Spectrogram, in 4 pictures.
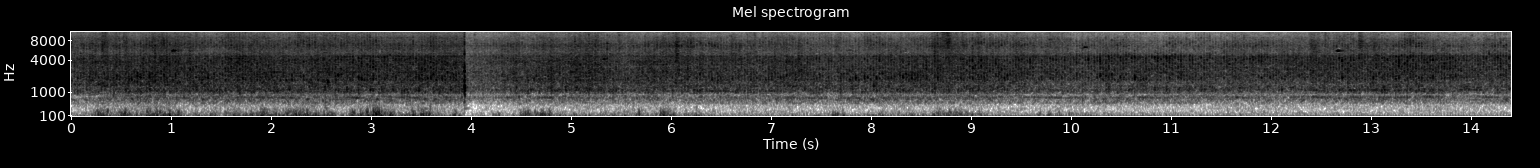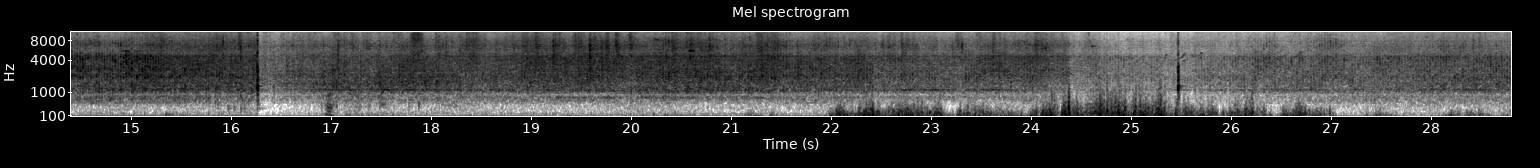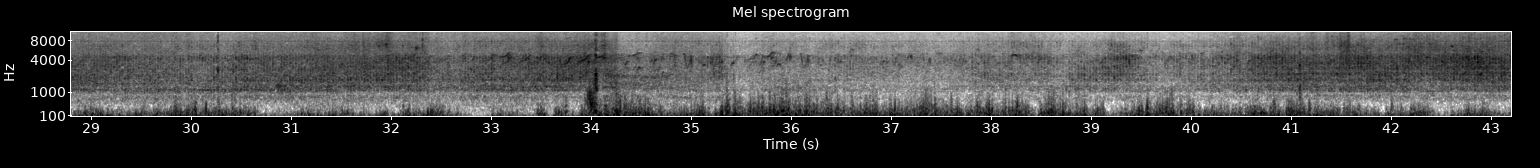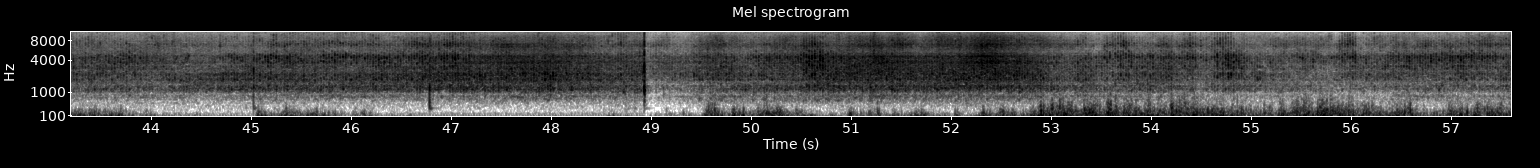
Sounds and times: Idling: 0.0s - 57.6s
Vehicle: 0.0s - 57.6s.

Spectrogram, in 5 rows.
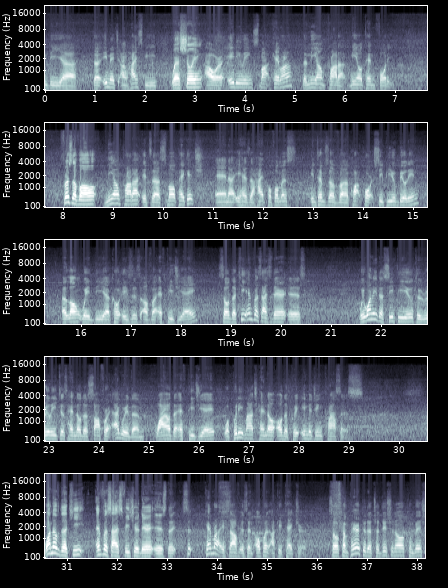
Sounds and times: Speech: 0.0s - 7.0s, 8.0s - 20.5s, 21.6s - 29.3s, 30.6s - 38.1s.

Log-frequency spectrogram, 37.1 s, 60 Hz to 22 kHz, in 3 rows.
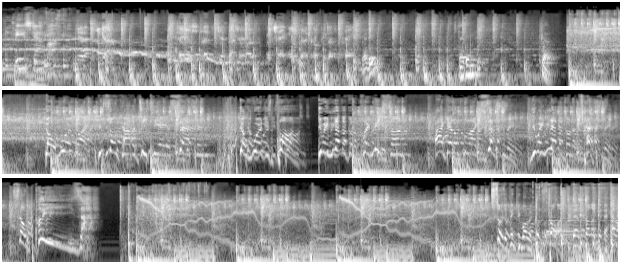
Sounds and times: Music: 0.0s - 18.1s, 19.3s - 25.4s, 27.1s - 37.0s.

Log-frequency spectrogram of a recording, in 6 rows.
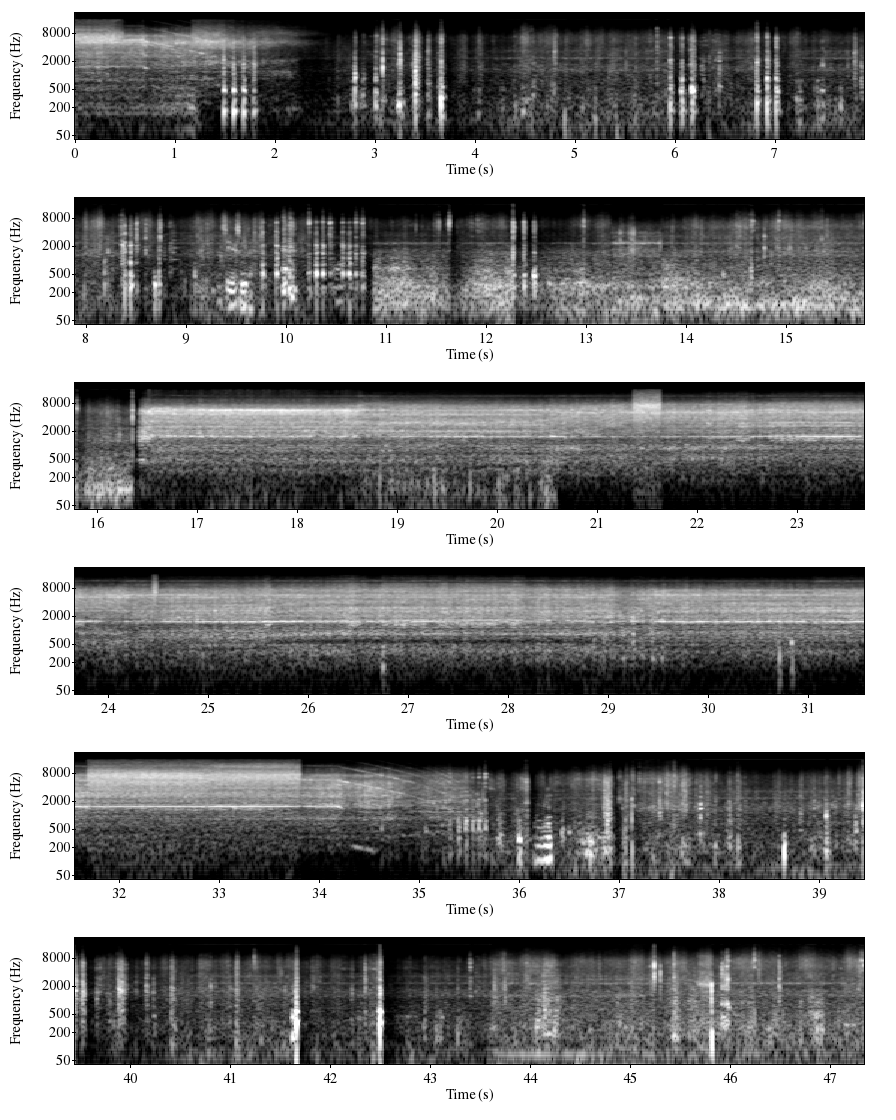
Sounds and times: Tools: 5.8s - 10.9s, 35.2s - 36.2s.

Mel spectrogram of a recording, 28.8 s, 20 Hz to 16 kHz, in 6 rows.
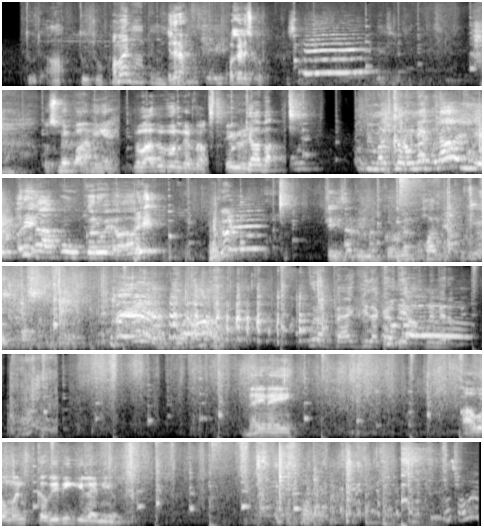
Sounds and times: Music: 0.2s - 28.7s.

